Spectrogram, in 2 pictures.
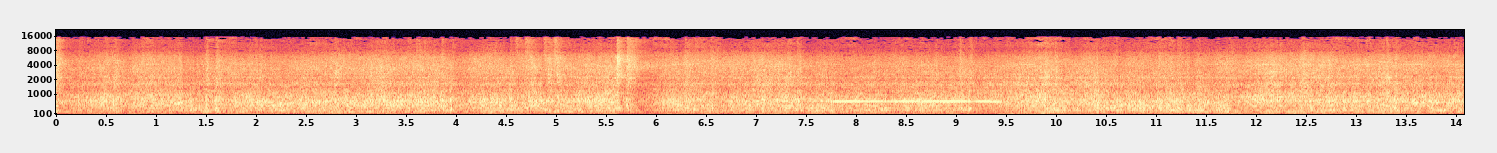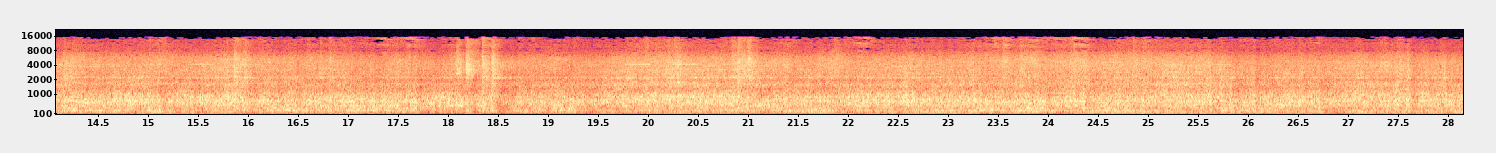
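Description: Passenger train rolling along the track at steady speed, heard from on board, with wheels clicking over rail joints. A brief steady whine sounds about eight seconds in.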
